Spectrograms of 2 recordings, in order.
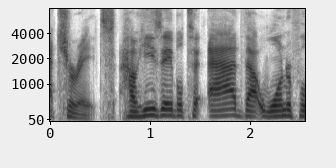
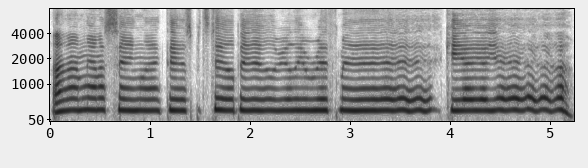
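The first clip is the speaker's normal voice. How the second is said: high sung head voice; 9 semitones higher, slower than usual. Shown as a demonstration. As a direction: float it up in head voice. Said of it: "almost a head voice".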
